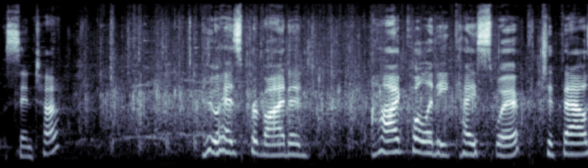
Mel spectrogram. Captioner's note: applause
